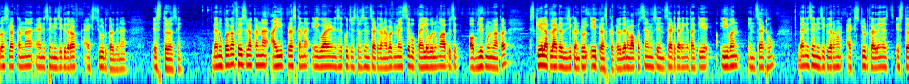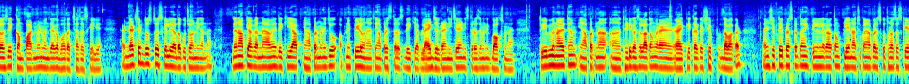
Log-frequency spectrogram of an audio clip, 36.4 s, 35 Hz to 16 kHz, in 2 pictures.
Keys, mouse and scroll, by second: 1.3 e, 4.9 click, 6.2 i, 9.0 Tab, 10.2 ctrl+a, 12.5 Tab, 13.4 i, 16.1 e, 20.0 shift+click, 20.1 Tab, 20.4 click, 21.3 shift+drag, 22.4 shift+click, 33.4 shift+a, 35.5 s.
